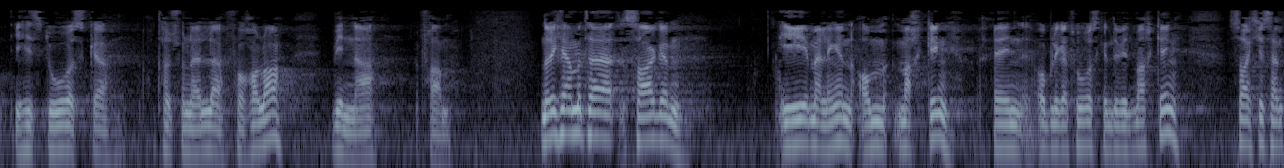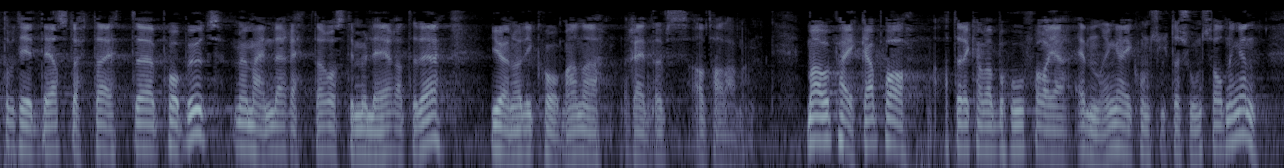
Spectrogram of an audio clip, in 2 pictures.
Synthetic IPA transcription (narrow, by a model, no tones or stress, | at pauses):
d̪̥ɪhɪst̪uːɾɪskət̪ʰʁɑd̪ɪʃʊnɛlːəfɔɾhɔlːəʋɪnːɑ | fʁɑ̰mː | nɔʁd̪ɛçɛmːət̪ʰɪlsɑːɡən | ɪmɛlːɪŋənɔ̰mmɑʁkɪŋæɪnɔ̰blɪɡɑt̪ʰuːɾɪskɪnd̪ɪʋiːd̪mɑɾkɪŋsɔhɑʁɪçːəsɛnt̪ʁəpʰɑt̪ʰiːd̪ɛɛst̪œt̪ːɑɛt̪pʰoːbʉːd̪mɛmæɪnəd̪ɛæɾɛt̪ːɑʁəɔst̪ɪmʉleːʁɑt̪ʰɪld̪ɛ | jøːnəd̪ɪkʰɔːmɑnəʁæɪnd̪ʁɪfsɑ̰ːʋt̪ʰɑ̰ːlɑ̰nə̰ | mɔpʰæɪkɑpʰɔɑt̪d̪ɛkʰɑnʋæːʁbəhuːʋfɔʁɔjæːɾɑʔɛnd̪ʁɪŋɑɪkʰʊnsʉlt̪ɑʃuːnsɔʁd̪nɪŋən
